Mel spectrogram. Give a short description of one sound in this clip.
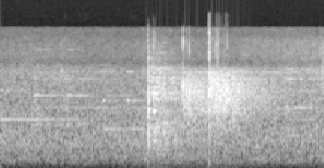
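A cue strikes a billiard ball with a sharp tap.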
